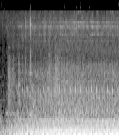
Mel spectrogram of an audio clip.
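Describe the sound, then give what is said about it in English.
A sailboat's engine running before weighing anchor, giving a low, even mechanical drone that grows slightly at first and then holds steady, with no voices. “All right, got the main up and the engine on. Time to weigh anchor.”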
